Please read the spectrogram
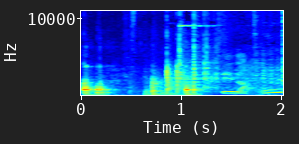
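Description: Coins, quarters, clinking as they drop and are handled on a hard table. A few sharp metallic clicks come at the start and a cluster comes about a second in, one with a brief ring.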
